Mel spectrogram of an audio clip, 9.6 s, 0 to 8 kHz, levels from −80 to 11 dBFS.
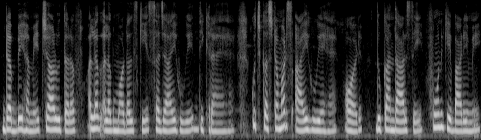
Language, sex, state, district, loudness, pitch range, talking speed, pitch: Hindi, female, Bihar, West Champaran, -13 LUFS, 205-235 Hz, 155 wpm, 215 Hz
